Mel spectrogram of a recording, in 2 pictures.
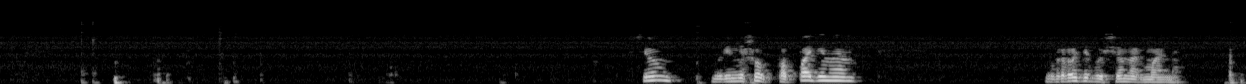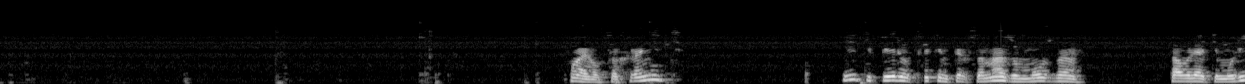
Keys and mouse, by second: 0.8 click, 2.1 KP_1, 15.2-16.8 shift+middle drag, 17.6-21.6 drag.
